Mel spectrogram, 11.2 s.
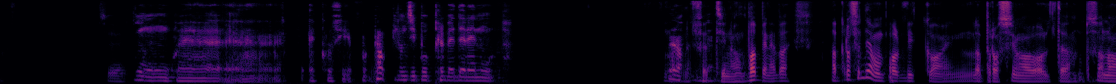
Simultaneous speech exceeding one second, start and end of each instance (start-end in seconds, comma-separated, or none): none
